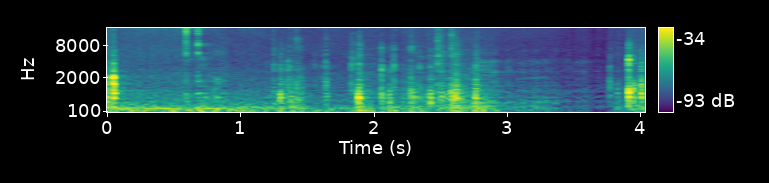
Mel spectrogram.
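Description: Near silence with a few faint, scattered computer keyboard key clicks.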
